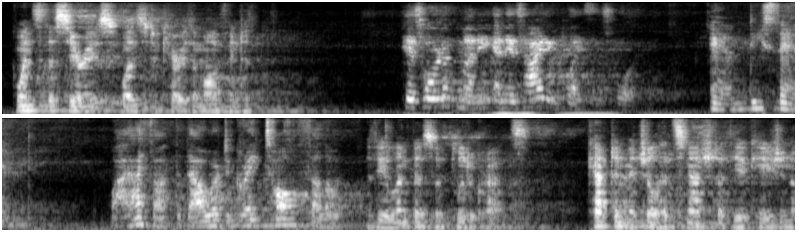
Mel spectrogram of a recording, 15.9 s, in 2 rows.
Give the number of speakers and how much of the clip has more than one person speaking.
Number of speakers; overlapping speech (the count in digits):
4, no overlap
